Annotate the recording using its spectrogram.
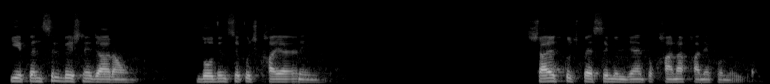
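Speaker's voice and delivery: soft, low, subdued reply; hungry poor child. Acted. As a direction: answer softly and low, as a child who has not eaten. Poor hungry child answers in story. (भूखे बच्चे की धीमी, दबी आवाज़)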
